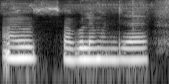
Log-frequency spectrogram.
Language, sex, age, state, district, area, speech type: Assamese, female, 18-30, Assam, Dibrugarh, rural, spontaneous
